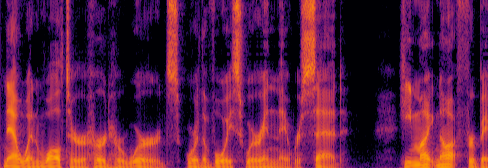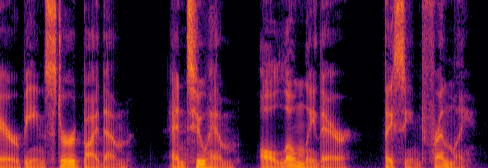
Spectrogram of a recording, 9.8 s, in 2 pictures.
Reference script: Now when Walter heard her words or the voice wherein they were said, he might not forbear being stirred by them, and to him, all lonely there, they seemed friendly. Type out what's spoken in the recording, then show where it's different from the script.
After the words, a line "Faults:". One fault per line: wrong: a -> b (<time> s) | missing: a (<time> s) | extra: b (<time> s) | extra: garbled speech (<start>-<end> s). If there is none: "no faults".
Now when Walter heard her words or the voice wherein they were said, he might not forbear being stirred by them, and to him, all lonely there, they seemed friendly.
Faults:
no faults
